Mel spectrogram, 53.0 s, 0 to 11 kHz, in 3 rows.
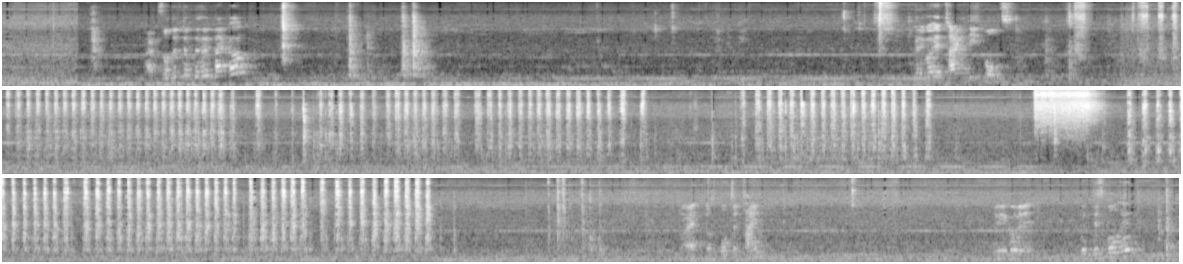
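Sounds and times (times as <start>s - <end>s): short hiss: 33.2s - 34.2s.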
